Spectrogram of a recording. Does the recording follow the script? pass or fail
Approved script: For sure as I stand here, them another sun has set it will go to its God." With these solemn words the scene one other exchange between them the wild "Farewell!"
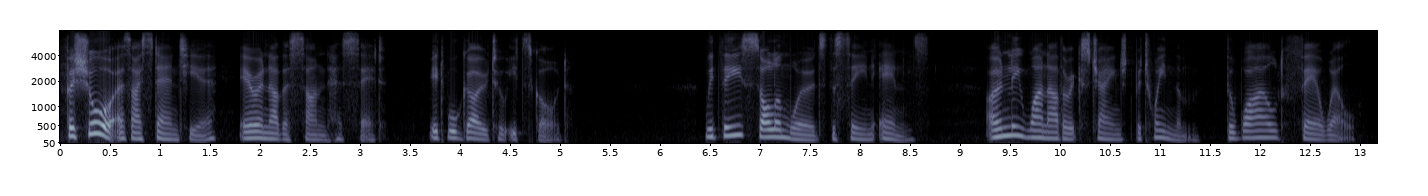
fail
